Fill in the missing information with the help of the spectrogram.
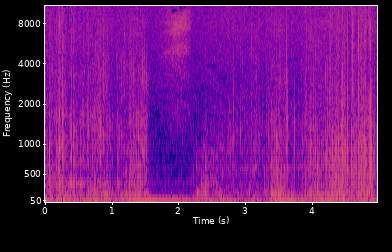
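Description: Long acrylic nails scratch and rub a round grey foam windscreen covering a microphone. The result is a dense, muffled, low rumbling scrape with crackly bursts, continuing without a break for about five seconds.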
